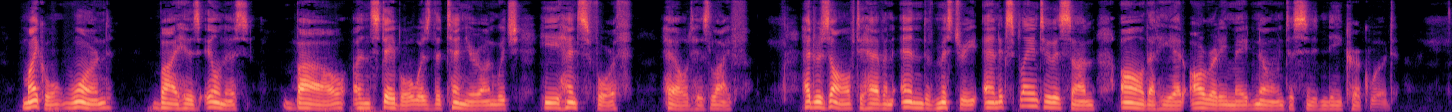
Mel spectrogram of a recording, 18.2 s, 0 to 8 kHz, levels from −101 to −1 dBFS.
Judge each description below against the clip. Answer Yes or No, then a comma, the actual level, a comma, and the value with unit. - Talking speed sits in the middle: No, slow, 130 wpm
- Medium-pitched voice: No, low, 110 Hz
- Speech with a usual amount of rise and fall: Yes, average, 4.2 semitones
